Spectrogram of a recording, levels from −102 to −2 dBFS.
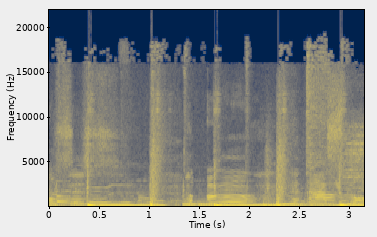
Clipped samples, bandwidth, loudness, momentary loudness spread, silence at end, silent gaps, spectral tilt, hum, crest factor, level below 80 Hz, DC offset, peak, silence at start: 0.2%; 19.5 kHz; -14 LUFS; 3 LU; 0 s; none; -5 dB/octave; none; 12 dB; -16 dBFS; under 0.1%; 0 dBFS; 0 s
